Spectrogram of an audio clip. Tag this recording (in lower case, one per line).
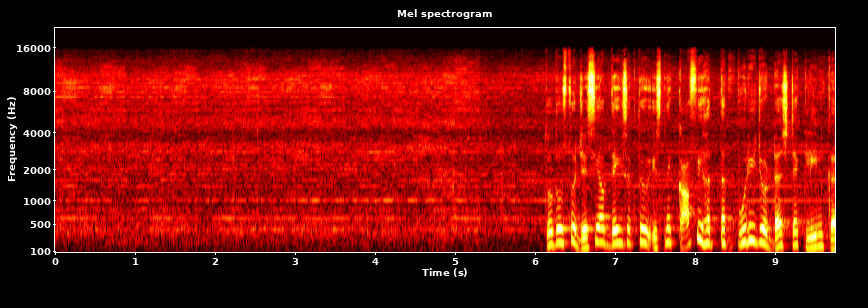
vacuum cleaner cleaning floors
